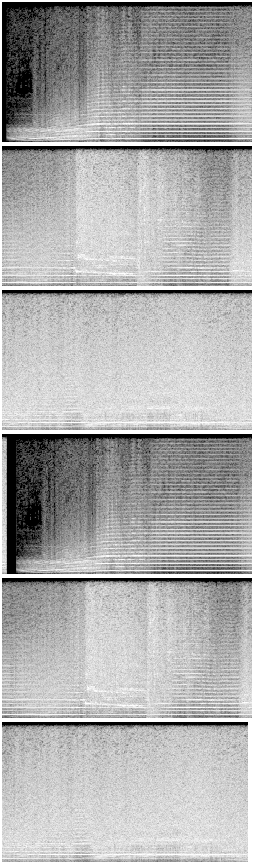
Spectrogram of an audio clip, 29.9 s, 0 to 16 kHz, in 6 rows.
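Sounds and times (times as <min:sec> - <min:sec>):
civil defence siren: 0:00.1 - 0:29.9
falling tone: 0:04.6 - 0:18.7.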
